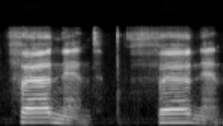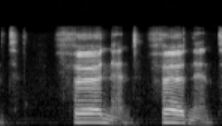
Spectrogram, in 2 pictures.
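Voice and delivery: Fernand with a long er and open English a; native English pronunciation. Shown as a demonstration. Teacher models Fernand for learners, native English pronunciation. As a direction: stretch Fernand slowly, as an English speaker would. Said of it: "como una persona angloparlante, como una persona nativa".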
